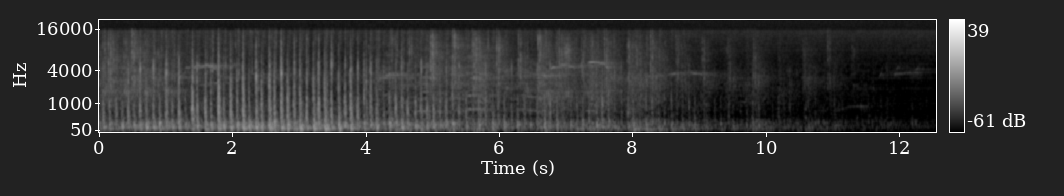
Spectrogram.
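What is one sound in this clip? Horse hooves drum rapidly on a hard surface.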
